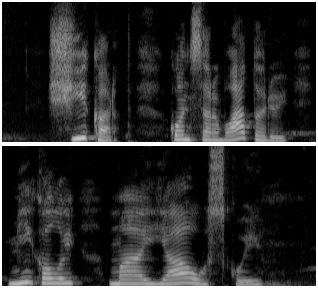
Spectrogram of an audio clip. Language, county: Lithuanian, Vilnius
